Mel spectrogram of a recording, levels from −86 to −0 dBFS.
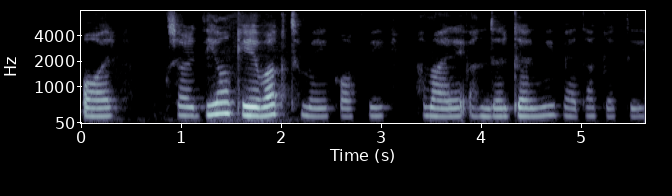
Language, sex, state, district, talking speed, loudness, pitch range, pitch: Hindi, female, Uttarakhand, Uttarkashi, 65 wpm, -29 LUFS, 215-230 Hz, 220 Hz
